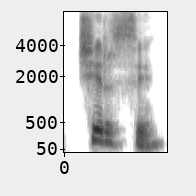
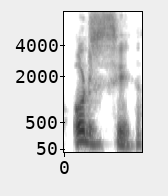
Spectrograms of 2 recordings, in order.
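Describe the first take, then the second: First: The word begins with a ch sound. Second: The word begins with no consonant. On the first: This is the speaker's Palestinian dialect. "No palestino esse que eu falo é tirse... o tcha o tempo inteiro, no lugar do do ka" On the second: This is how Lebanese and other speakers say it. "no Líbano e em outros países falam ursi, até cortam a letra"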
